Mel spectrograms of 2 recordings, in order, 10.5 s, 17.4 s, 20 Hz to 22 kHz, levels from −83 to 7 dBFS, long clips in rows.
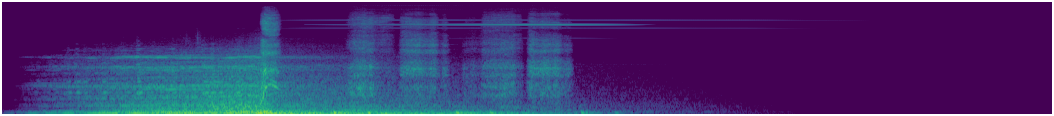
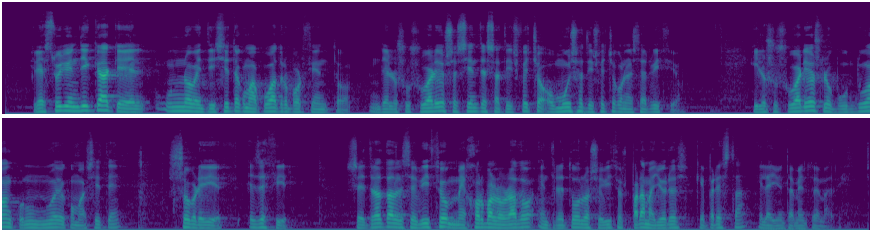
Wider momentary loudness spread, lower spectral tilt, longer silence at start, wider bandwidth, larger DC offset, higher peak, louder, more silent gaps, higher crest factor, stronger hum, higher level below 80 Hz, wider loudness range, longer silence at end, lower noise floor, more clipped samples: first, 20 LU vs 13 LU; about the same, -5.5 dB/octave vs -5 dB/octave; about the same, 0.25 s vs 0.3 s; about the same, 14.5 kHz vs 15.5 kHz; second, under 0.1% vs 0.4%; first, -2 dBFS vs -16 dBFS; first, -23 LUFS vs -38 LUFS; neither; about the same, 22 dB vs 22 dB; neither; first, -24 dBFS vs -68 dBFS; first, 17 LU vs 5 LU; first, 4.35 s vs 0.35 s; first, under -90 dBFS vs -67 dBFS; neither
